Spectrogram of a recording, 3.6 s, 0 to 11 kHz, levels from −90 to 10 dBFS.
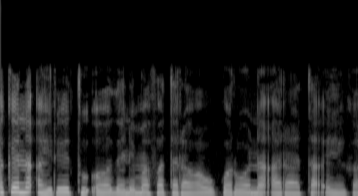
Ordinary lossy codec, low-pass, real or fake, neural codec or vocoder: none; 7.2 kHz; real; none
